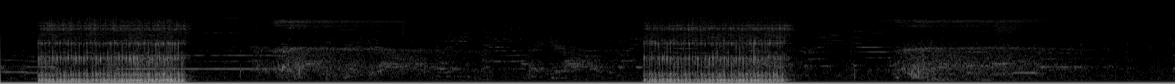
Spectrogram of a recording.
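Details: A bullmastiff snoring, described as quieter than most days: loud, deep rattling snores about six seconds apart, with quieter breathing and faint background sound between.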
